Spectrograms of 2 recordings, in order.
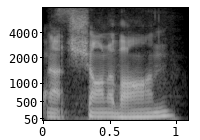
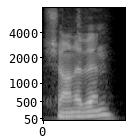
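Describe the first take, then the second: First: The last syllable is said as 'von'. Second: The last syllable is said as 'ven'. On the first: The speaker calls it wrong. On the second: The speaker calls it right. "pronounce it V E N, Ven"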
